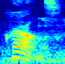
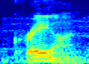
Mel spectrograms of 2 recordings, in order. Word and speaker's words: crayon: kid you play with crowns crowns crowns this is a crayon crayon two syllables okay this is an orange crayon craye is how you say it this is an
